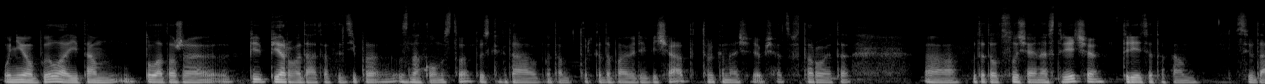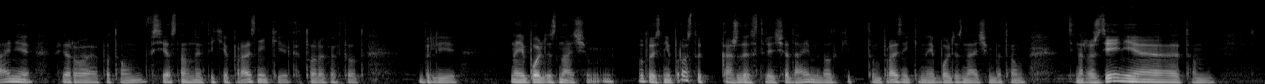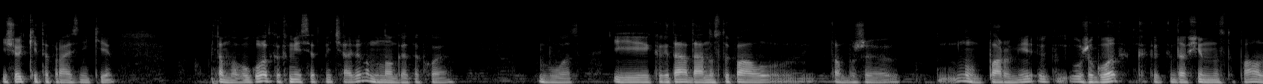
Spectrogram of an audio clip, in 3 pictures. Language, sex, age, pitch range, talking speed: Russian, male, 20-39, 100-115 Hz, 150 wpm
